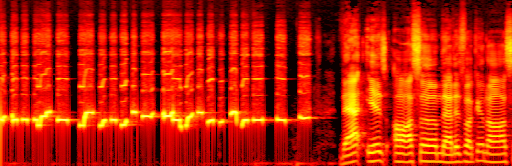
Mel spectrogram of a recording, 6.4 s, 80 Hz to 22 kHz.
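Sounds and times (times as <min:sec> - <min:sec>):
bright whistle sound effect playing a playful tune: 0:00.0 - 0:04.2
speech: 0:04.2 - 0:06.4.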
